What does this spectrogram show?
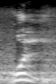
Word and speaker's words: قل: دیکھیے، اگر صحیح تلفظ کی ادائیگی نہیں کیجیے گا تو معنی بدل جاتا ہے. قل، بڑا قاف، دو نقطہ والا قوف، قاف مطلب قل، کہیے، فرمائیے. اور کل، چھوٹا کاف والا کل، ایک معنی کل کا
